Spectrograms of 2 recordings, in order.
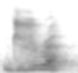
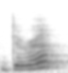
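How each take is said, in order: First: It has a soft j-like sound. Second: It has a plain, separate d sound. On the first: The speaker calls it right. "this D R sort of becomes like the letter J" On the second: The speaker calls it wrong. "we don't say dr"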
